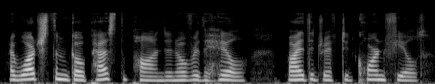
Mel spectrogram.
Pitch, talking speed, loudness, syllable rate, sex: 200 Hz, 205 wpm, -20 LUFS, 5.0 syllables/s, female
